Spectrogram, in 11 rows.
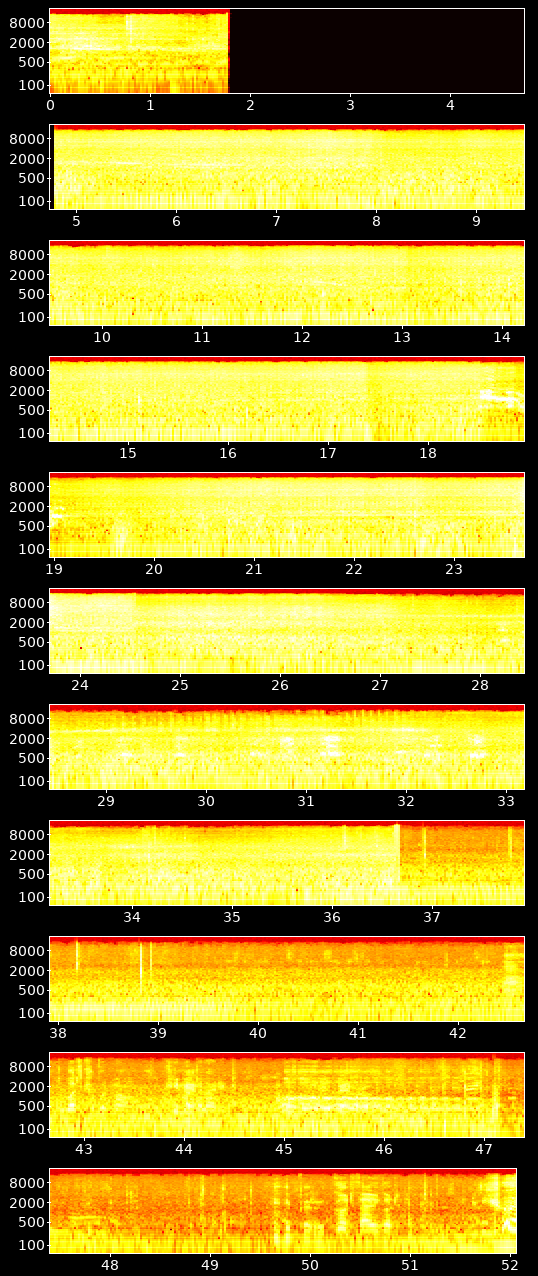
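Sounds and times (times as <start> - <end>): wind noise on microphone: 4.8 - 42.5
motorcycle engine running: 5.8 - 23.5.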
